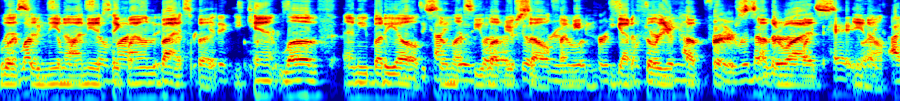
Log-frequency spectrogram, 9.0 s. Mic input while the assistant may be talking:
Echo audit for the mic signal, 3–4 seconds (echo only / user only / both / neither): echo only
